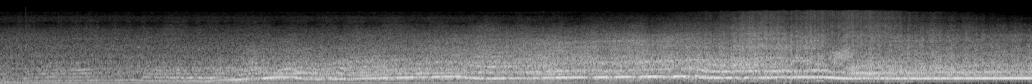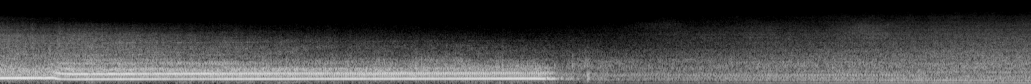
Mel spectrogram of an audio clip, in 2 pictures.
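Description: Nissan GT-R R35's twin-turbo V6 launching at full throttle on a drag run. The engine note climbs in pitch and drops back at each upshift, then holds a steady note. It cuts off abruptly about 16 seconds in, leaving a steady low hum.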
